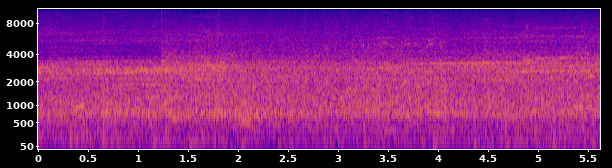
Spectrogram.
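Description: A large crowd cheers and chants loudly in a big echoing arena.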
